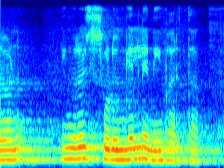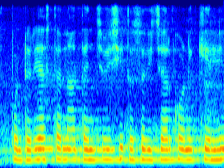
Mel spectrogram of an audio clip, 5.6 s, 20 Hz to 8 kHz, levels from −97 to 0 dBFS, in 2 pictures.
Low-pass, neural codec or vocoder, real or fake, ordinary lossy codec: 7.2 kHz; none; real; none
